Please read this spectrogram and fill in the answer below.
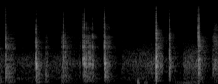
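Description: Wooden planter tray being tapped home into its housings on the battens, with a quick irregular run of sharp wood-on-wood taps and clicks.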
